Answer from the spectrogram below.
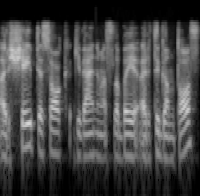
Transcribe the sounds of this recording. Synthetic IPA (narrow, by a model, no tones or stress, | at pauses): ɐɾʃʲɛɪp̚t̪ʲiɛsʲoːkɡʲiːʋʲæːnʲɪmɐslˠɐbɐɪɐ̰ɾʲt̪ʲɪɡɐmt̪oːs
